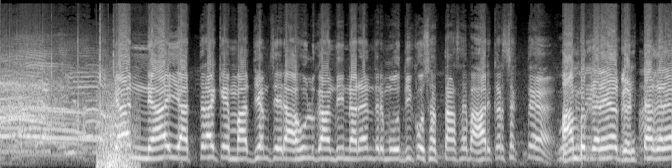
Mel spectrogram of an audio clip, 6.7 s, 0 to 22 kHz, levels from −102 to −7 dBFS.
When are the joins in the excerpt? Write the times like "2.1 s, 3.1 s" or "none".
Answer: 1.0 s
